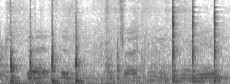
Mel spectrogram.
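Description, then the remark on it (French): A desk is tapped in short, sharp strikes: a few blunt palm slaps, then a brighter cluster of quick fingernail clicks, all fairly loud with a rhythmic, percussive feel. “Et ben si je sollicite cet instrument de musique avec ma paume, j'ai un certain son.”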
